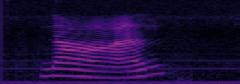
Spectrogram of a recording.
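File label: "nan" third tone, pinyin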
